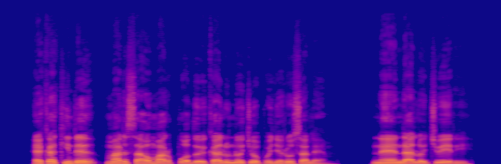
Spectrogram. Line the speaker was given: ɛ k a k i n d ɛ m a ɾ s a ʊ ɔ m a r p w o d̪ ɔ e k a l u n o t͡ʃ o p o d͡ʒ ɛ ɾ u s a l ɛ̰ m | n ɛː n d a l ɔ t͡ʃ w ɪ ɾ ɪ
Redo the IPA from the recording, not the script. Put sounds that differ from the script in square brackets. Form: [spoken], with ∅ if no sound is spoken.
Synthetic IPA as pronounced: ɛ k a k i n d [e] m a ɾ s a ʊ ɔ m a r p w [ɔ] d̪ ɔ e k a l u n o t͡ʃ o p o d͡ʒ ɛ ɾ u s a l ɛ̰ m | n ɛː n d a l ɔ t͡ʃ w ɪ ɾ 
